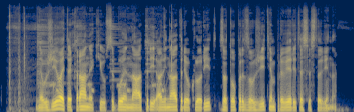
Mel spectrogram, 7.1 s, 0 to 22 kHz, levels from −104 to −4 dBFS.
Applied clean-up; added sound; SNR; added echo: classical method spectral subtraction.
